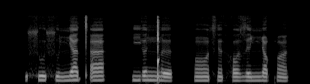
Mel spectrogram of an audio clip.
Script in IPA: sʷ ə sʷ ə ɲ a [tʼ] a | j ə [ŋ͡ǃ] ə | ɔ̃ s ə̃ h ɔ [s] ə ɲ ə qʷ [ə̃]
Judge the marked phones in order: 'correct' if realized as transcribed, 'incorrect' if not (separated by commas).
correct, correct, incorrect, correct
